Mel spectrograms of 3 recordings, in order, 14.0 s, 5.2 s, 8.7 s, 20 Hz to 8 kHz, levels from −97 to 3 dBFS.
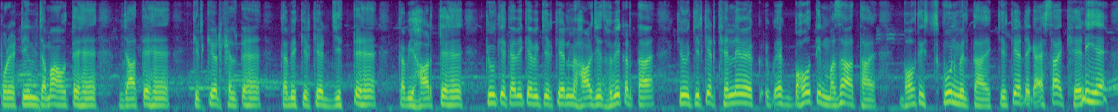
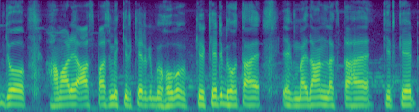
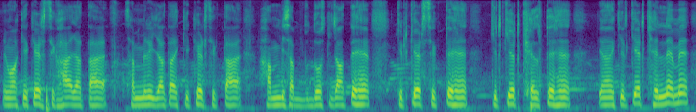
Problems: constant background noise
